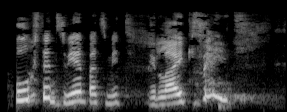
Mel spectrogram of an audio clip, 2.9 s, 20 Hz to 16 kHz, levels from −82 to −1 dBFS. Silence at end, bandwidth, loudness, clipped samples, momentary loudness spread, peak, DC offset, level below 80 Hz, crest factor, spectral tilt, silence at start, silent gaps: 0.35 s; 11.5 kHz; -21 LUFS; under 0.1%; 16 LU; -2 dBFS; under 0.1%; -78 dBFS; 20 dB; -2.5 dB/octave; 0.15 s; none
